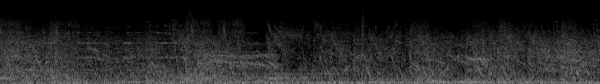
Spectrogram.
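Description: Laser blasters fire in rapid bursts.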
